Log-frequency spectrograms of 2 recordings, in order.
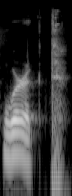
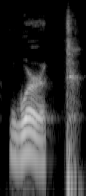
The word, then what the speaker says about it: worked: En el pasado es worked. La e d del final de esta palabra se pronuncian como t. worked.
